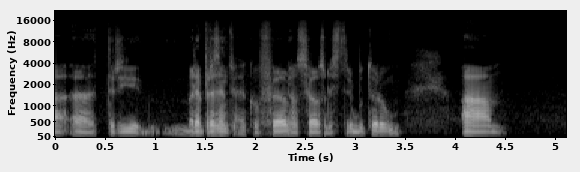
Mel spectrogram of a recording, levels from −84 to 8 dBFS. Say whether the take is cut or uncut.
cut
